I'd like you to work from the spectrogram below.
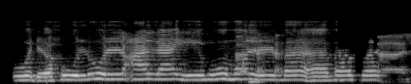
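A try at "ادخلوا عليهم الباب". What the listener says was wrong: Lu tu tak ada lam. Udkhulu itu waw mat. Dia tak ada lam selepas tu. Jangan tambah lam. Udkhulu alu, dia tak ada lam selepas tu. Ada waw je. Udkhulu alai.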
